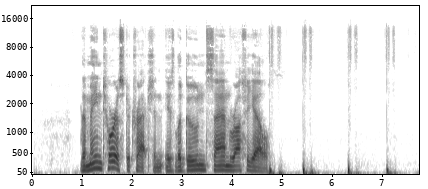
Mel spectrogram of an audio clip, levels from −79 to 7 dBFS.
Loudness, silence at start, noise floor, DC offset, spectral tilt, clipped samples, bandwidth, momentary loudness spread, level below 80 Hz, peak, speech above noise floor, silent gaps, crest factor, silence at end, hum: -17 LUFS; 0.95 s; -56 dBFS; under 0.1%; -6 dB/octave; under 0.1%; 14.5 kHz; 14 LU; -34 dBFS; -2 dBFS; 40 dB; none; 16 dB; 0.45 s; none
